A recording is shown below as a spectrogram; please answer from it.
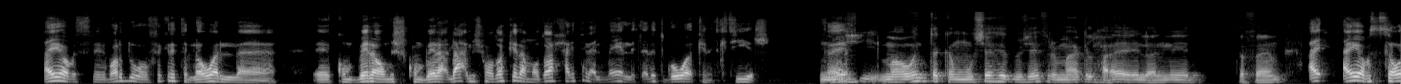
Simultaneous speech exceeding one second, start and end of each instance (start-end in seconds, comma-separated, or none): none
